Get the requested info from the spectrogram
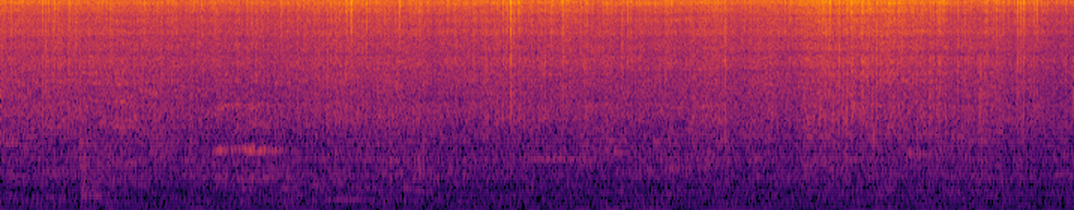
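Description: Rava uttapam sizzling in oil on a hot iron tawa: a steady, high hiss with a few sharp clicks, a little louder around eight seconds in.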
